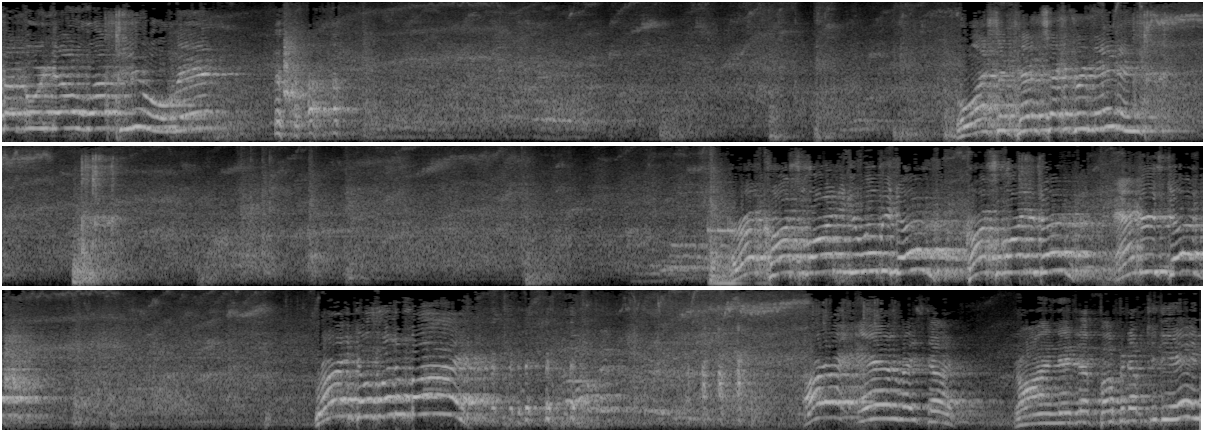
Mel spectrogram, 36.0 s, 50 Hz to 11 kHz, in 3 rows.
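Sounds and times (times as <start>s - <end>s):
rc car motor whine: 0.0s - 35.5s.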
